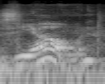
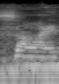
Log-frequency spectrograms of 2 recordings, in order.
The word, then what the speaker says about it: Zion: When I say Zion, it's Zion. People say Zion, but that's not how you pronounce it. It is Zion, like Z is a zebra.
